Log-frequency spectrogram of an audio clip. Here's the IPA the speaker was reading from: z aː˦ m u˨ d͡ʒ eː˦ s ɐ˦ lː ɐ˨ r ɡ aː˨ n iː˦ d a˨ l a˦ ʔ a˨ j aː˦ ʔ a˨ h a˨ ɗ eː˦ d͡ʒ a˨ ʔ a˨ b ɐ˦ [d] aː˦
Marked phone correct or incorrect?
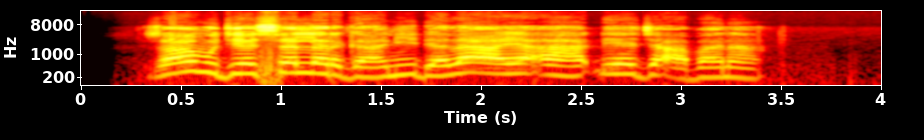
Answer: incorrect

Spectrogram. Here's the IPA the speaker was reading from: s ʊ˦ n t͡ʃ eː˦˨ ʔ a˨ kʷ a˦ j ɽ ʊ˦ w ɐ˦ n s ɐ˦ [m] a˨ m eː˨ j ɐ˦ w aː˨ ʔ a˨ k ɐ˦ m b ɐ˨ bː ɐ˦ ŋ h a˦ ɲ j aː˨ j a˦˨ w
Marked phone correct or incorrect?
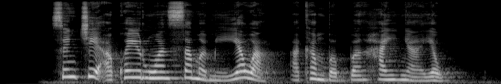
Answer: correct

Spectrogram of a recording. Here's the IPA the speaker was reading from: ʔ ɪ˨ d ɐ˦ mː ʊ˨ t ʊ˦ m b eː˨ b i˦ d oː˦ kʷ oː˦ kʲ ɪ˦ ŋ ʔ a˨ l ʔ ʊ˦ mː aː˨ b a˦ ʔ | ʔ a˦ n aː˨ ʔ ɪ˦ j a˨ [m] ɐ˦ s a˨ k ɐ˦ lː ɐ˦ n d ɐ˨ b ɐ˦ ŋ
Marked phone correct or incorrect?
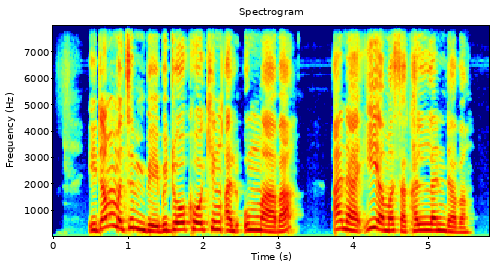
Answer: correct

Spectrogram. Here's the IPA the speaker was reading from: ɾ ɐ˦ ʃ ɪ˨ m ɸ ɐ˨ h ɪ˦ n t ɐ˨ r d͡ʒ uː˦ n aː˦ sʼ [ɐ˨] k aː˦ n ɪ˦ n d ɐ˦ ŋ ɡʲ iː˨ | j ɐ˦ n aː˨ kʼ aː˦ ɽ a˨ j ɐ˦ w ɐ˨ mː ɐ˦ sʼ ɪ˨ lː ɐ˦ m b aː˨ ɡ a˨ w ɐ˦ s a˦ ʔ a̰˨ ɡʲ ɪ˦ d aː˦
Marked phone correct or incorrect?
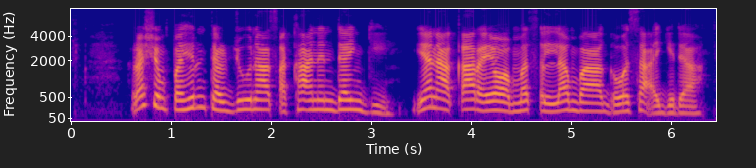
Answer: correct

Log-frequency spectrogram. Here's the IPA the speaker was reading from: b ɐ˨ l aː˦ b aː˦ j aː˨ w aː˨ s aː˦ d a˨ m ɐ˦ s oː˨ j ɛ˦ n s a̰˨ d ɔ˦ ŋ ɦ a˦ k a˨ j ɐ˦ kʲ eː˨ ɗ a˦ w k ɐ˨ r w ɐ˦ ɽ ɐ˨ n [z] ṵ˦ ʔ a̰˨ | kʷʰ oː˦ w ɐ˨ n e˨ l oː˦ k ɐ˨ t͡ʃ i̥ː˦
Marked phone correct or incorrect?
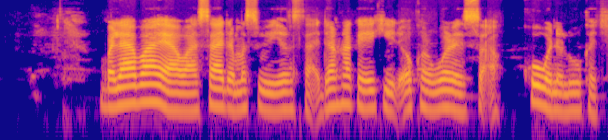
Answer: incorrect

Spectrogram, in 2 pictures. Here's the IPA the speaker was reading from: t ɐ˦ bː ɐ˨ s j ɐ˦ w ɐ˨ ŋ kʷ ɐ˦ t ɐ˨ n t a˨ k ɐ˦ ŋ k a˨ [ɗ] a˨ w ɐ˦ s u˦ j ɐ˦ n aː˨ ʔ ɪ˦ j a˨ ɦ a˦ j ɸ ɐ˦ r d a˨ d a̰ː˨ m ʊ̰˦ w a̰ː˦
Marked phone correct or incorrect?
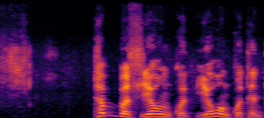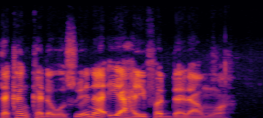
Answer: incorrect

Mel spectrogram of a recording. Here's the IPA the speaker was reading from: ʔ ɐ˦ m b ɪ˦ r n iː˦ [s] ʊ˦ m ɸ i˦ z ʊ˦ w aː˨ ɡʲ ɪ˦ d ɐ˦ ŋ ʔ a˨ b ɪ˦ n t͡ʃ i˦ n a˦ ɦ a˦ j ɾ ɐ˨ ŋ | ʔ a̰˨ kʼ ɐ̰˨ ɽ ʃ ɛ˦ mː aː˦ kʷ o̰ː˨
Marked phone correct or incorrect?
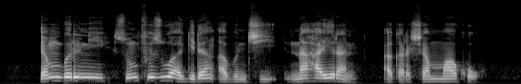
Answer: correct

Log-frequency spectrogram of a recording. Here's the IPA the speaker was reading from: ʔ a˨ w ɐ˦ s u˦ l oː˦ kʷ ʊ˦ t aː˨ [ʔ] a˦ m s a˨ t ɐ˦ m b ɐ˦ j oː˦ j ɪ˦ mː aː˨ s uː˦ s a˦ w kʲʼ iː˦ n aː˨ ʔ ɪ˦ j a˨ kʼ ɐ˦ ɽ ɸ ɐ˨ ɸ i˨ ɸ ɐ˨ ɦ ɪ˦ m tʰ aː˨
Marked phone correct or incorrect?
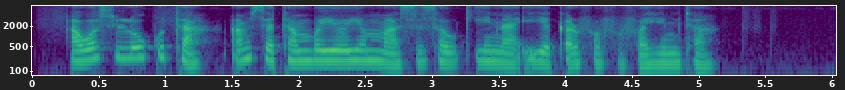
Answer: correct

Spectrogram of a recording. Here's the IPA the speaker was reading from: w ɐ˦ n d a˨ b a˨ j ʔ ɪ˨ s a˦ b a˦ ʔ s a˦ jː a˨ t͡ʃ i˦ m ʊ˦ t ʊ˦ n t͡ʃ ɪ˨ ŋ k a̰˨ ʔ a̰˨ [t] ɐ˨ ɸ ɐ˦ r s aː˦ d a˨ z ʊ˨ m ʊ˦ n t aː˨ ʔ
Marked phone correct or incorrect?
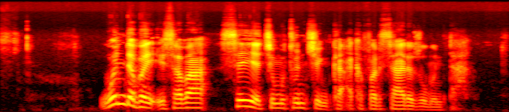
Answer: incorrect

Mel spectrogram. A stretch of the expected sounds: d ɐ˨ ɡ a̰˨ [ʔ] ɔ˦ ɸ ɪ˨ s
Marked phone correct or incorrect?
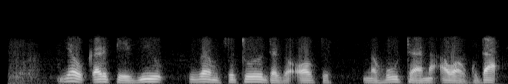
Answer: correct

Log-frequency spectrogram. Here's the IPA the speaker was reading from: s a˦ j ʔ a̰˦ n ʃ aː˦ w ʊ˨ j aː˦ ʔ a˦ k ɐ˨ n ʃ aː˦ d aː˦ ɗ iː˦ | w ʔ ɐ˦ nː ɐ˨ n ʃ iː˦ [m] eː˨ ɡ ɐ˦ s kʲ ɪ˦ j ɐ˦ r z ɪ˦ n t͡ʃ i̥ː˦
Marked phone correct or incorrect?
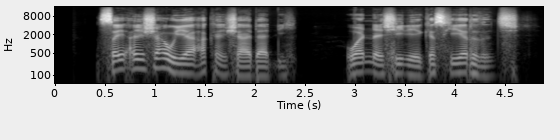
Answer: incorrect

